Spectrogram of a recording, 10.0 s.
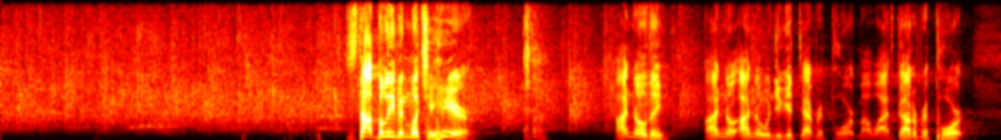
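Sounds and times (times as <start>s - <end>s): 
audience clapping hands: 0.0s - 8.2s
speech: 3.5s - 5.4s, 6.2s - 9.7s.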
